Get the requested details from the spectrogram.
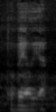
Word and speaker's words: Poveglia: Bovalia, Italy. Bovalia Island. If you guys want to search it up, it's spelled P-O-V-E-G-L-I-A Island, Bovalia.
